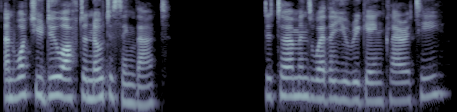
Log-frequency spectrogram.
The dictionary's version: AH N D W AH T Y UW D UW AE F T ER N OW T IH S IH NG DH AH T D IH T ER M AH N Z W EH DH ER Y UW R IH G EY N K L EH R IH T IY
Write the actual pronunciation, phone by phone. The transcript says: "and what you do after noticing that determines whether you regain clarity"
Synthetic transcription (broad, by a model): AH N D W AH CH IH D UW AE F T ER N OW T IH S IH NG DH AH T D IH T ER M AH N Z W EH DH ER Y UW R IH G EY N K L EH R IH T IY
